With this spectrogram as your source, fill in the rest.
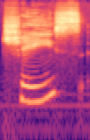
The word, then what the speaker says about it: Chase: So you guys go and check out Chase, just as it sounds like the word Chase, _Cashman on TikTok.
